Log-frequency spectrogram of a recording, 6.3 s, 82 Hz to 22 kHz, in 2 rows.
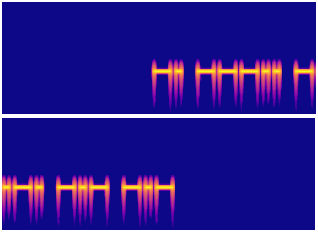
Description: Morse code, heard as a keyed tone, about 25 wpm, 700 Hz. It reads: N8CKK
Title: Speed Racing - USA Call Signs 22wpm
